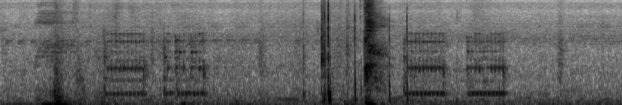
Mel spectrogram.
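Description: A phone ringing tone beeps quietly through a speaker.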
